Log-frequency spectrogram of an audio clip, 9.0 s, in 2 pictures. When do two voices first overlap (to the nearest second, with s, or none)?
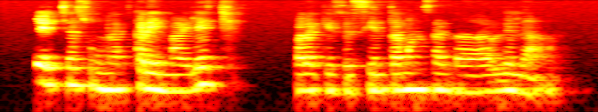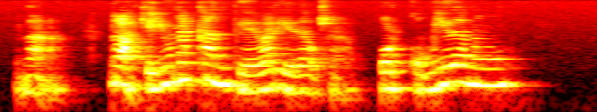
none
